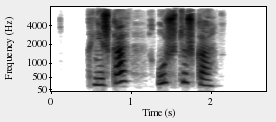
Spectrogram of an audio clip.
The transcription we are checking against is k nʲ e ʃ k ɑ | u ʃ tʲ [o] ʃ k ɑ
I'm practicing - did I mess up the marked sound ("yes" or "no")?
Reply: yes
